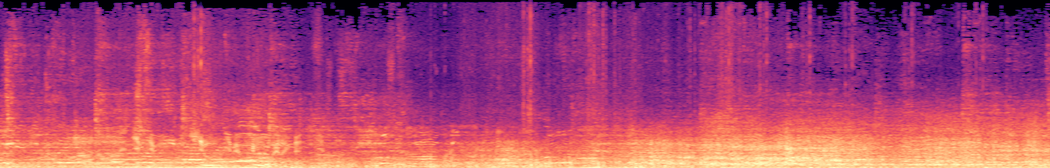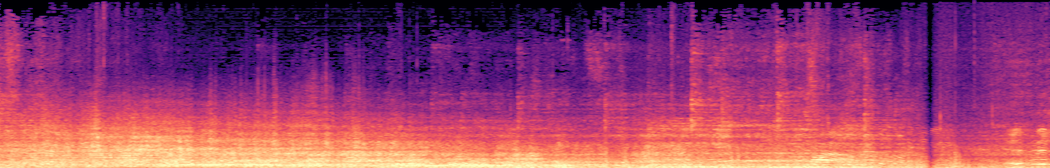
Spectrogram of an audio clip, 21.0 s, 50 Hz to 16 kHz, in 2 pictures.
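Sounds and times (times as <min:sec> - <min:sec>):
fighter jets flying past: 0:00.0 - 0:21.0.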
